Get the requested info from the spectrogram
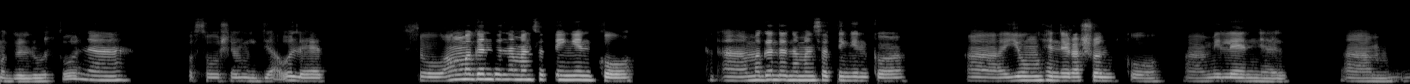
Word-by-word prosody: magluluto 140 -2 -3
na 200 -4 +1 0.6
o - - -15
social 160 0 -7
media 155 -1 -5
ulit. 155 -4 -1 0.7
So, 175 -1 -4
ang 220 +4 +2
maganda 240 0 +6
naman 220 -1 +4
sa 225 - -3 0.2
tingin 205 -2 +5
ko, 160 -1 +1 0.9
ah, 180 0 -1
maganda 210 +1 +3
naman 195 0 +4
sa 195 0 +1
tingin 180 -2 -1
ko, 160 -1 -3 0.6
ah, 165 -2 -3
yung 190 +2 +1
henerasyon 175 -2 +2
ko, 150 -1 -9 0.2
ah, 150 0 -10
millennial, 155 -3 -1 0.6
um, 145 0 -6
170 Hz, 110 wpm, -26 LUFS, 155-195 Hz, 0.9 s, maganda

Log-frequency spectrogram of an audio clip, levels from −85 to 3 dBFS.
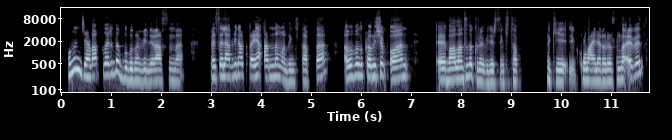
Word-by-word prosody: Bunun 330 +5 +3
cevapları 240 +3 +1
da 240 -10 +1
bulunabilir 175 -2 -2
aslında. 170 -1 -6 0.5
Mesela 225 +2 +2
bir 245 - -2
noktayı 245 -1 +2
anlamadın 210 -7 -1
kitapta 170 - -1 0.3
ama 225 +3 +1
bunu 240 -1 0
konuşup 225 +2 +1
o - - 0
an, 220 +3 +2 0.6
eee, 185 -1 +4
bağlantı 195 +5 +2
da 240 - +3
kurabilirsin 160 -2 -3
kitaptaki, 165 +1 -5
ııı, - - -7
olaylar 170 -1 +1
arasında. 170 +2 0
Evet. 255 +7 +2
195 Hz, 120 wpm, -21 LUFS, 170-230 Hz, 0.6 s, eee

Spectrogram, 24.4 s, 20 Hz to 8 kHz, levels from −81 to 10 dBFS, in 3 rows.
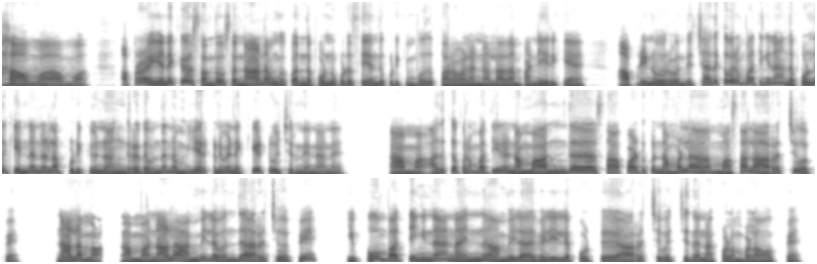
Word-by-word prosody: ஆமா 205 -1 +1
ஆமா. 185 -1 -4 0.4
அப்பறம் 250 0 +2
எனக்கே 245 +5 +1
ஒரு 260 - +1
சந்தோஷம் 215 0 -1
நானும் 225 +5 +4
அவங்க 215 -3 -1 0.2
அந்த 195 0 +1
பொண்ணு 210 +1 0
கூட 215 +1 -1
சேர்ந்து 210 +1 +1
குடிக்கும்போது, 195 +1 -4
"பரவால்ல 185 +2 0
நல்லா 180 +1 -1
தான் 195 +1 -2
பண்ணியிருக்கேன்" 195 -1 -1 0.4
அப்டின்னு 210 +5 +1
ஒரு 190 - -1
வந்துச்சு 185 +4 -5
அதுக்கப்றம் 275 +3 +1
பாத்தீங்கன்னா 260 +1 0
அந்த 225 -3 +2
பொண்ணுக்கு 240 +1 +1
என்னென்னலாம் 250 0 +2
புடிக்குனுங்கறத 205 -4 0
வந்து 235 +5 0
நம்ம 195 -4 -1
ஏற்கனவே 230 +1 -1
நான் 210 +1 -5
கேட்டு 245 0 0
வச்சிருந்தேன் 180 -4 -4
நானு. 175 +2 -5 0.6
ஆமா 185 -1 +1
அதுக்கப்பறம் 240 +4 -1
பாத்தீங்கன்னா 235 +1 +1
நம்ம 215 +2 +3
அந்த 240 +4 +2 0.3
சாப்பாட்டுக்கும் 235 0 +1
நம்மலாம் 235 +1 +2
மசாலா 235 +4 +2
அரைச்சி 225 +4 -2
வைப்பேன். 185 0 -6 0.4
நான்லாம் 220 +1 +3 0.4
ஆமா 195 -1 0
நான்லாம் 225 +2 +3
அம்மில 240 +3 +1
வந்து 215 +3 -1
அரைச்சி 210 +2 -3
வைப்பேன் 250 +8 -3 0.4
இப்போவும் 280 +7 +1
பாத்தீங்கன்னா, 235 0 +2
நான் 215 -2 +2
இன்னும் 230 +3 +2
அம்மில 215 +1 +1 0.2
வெளில 215 +1 +1
போட்டு 200 +1 -4 0.2
அரைச்சி 210 +4 -5
வச்சு 195 +2 -5
தான் 215 0 0
நான் 195 -3 -4
குழம்புலாம் 185 0 -1
வைப்பேன். 195 +4 -6
215 Hz, 155 wpm, -23 LUFS, 195-240 Hz, 0.6 s, நானும்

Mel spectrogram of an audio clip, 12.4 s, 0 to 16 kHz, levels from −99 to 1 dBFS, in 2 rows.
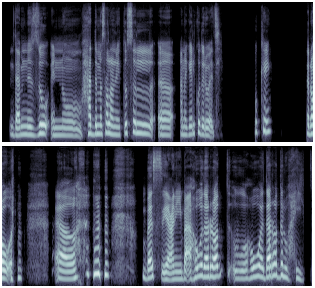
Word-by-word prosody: ده 195 -3 -2
من 210 +1 -4
الذوق 205 +4 0
إنه 185 -3 -7
حد 230 -1 -1
مثلًا 225 -2 -1
يتصل، 240 +2 -2
آآ، 200 -1 -3
أنا 205 -1 -6
جاي 210 +2 -4
لكم 255 +3 -5
دلوقتي. 195 -4 -5 0.7
أوكي. 285 +2 -5 0.7
تنور، 220 -2 +4 0.9
آه 200 -1 +3 1.4
بس 230 0 +2
يعني 185 +1 +2
بقى 210 - +4
هو 240 +5 +1
ده 250 -2 +6
الرد 260 +2 +5 0.2
وهو 215 +6 -1
ده 245 +2 +7
الرد 290 +2 +1
الوحيد. 220 - -4
215 Hz, 120 wpm, -22 LUFS, 195-245 Hz, 1.4 s, ده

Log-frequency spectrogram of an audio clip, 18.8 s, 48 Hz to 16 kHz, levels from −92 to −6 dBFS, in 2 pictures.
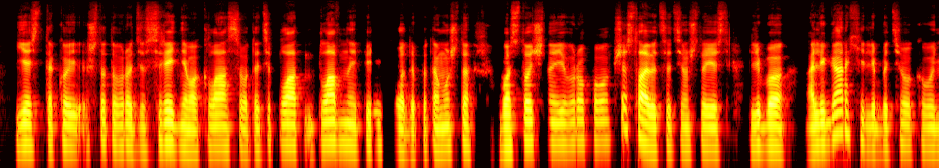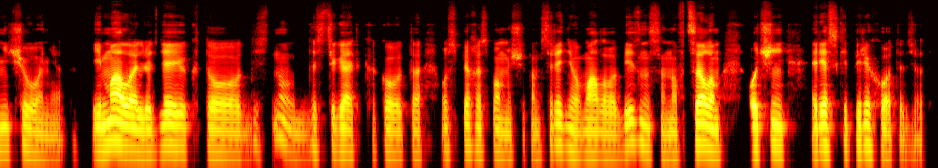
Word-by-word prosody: есть 110 0 +1
такой, 110 -1 -1
что-то 120 -2 -4
вроде 105 -2 -1
среднего 105 -2 +2
класса, 105 0 +1
вот 95 - -5
эти 95 - -4
плат 110 -1 +4
плавные 115 -2 +4
переходы, 110 +1 -4
потому 100 +2 -2
что 105 0 -2 0.2
Восточная 115 +4 +1
Европа 120 +1 -2
вообще 125 +10 -3
славится 100 - +5
тем, 105 +1 -6
что 105 +1 -4
есть 100 -1 0 0.2
либо 105 -1 +3
олигархи, 125 - +3
либо 105 -2 -3
те, 110 - -8
у 110 - -2
кого 105 -1 -5
ничего 100 -3 -4
нет. 75 0 -13 0.3
И 105 - -1
мало 110 -3 +8
людей, 100 +4 +2
кто 90 -4 -3
дос - - -19
ну, - - -8
достигает 90 +3 -3
какого-то 85 -3 -6 0.2
успеха - - -5
с - - -12
помощью, 85 -4 -6
там, 80 +1 -10
среднего 100 -1 -3
и - - -15
малого 85 -2 0
бизнеса, 110 -1 -5
но 80 0 -6
в - - -19
целом 105 -5 +5 0.3
очень 105 0 +2 0.2
резкий 110 +1 +1
переход 110 -1 -3
идет. - - -13
105 Hz, 165 wpm, -27 LUFS, 95-110 Hz, 0.3 s, мало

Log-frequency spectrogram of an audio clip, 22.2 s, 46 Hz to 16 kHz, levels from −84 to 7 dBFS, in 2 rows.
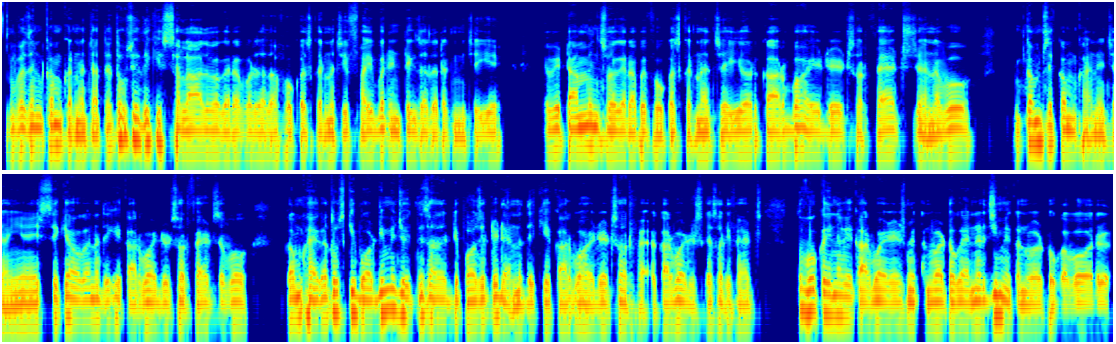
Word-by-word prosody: वज़न 100 +2 +3
कम 110 +1 +4
करना 80 0 +2
चाहता 75 - -2
है, - - -1
तो 145 - +4
उसे 140 -1 +3
देखिए 125 0 +1
सलाद 90 -5 +1
वगैरह 85 -1 -1
पर 85 0 -3
ज़्यादा 85 -2 -1
फोकस - - -3
करना 80 0 +1
चाहिए, 85 +1 -4
फाइबर 90 +3 0
इंटेक 85 -1 -1
ज़्यादा - - -1
रखनी 75 -1 -3
चाहिए। 85 +5 -3 0.5
अ, - - -1
विटामिन्स 100 +2 +3
वगैरह 90 -2 +2
पे 85 - 0
फोकस 80 - -1
करना 85 +1 +1
चाहिए 85 +1 -1
और - - -3
कार्बोहाइड्रेट्स 90 -1 0
और - - -3
फैट्स 90 0 -3
जो 90 - +1
हैं 80 - +2
ना 80 +1 +2
वो 100 -1 +2 0.5
कम 125 0 +5
से 115 -2 0
कम 95 -2 +2
खाने 80 -3 -1
चाहिए। 80 +3 +1
इससे 105 +3 -4
क्या 115 - +1
होगा 100 -1 0
ना 105 +1 +1
देखिए 105 +2 -2
कार्बोहाइड्रेट्स 90 0 -1
और - - 0
फैट्स 90 0 -3
जब 90 - -4
वो 95 -2 -1 0.4
कम 105 +2 +3
खाएगा, 105 -2 +2
तो 130 - +4
उसकी 130 +1 +2
बॉडी 105 0 +3
में 145 +2 +3
जो 130 - +4
इतने 115 0 -1
सारे 105 -2 0
डिपॉज़िटेड 105 +4 0
हैं 95 - 0
ना, 85 - +2
देखिए 90 +1 -3
कार्बोहाइड्रेट्स 85 0 -1
और - - -1
फै - - -4 0.2
कार्बोहाइड्रेट्स 90 -2 -1
क्या 90 - -3
सॉरी - - -3
फैट्स, 85 -1 -6 0.3
तो 145 - -1
वो 135 +1 +5
कहीं 125 -3 +2
ना 120 - +2
कहीं 115 -1 -1
कार्बोहाइड्रेट्स 95 -1 +1
में 95 - +3
कन्वर्ट 95 +1 +1
होगा, 95 +1 +2
एनर्जी 95 +5 +2
में 105 -6 +3
कन्वर्ट 85 -1 -1
होगा 80 - -1
वो 95 0 +3
और 90 0 -1
90 Hz, 230 wpm, -21 LUFS, 85-105 Hz, 0.5 s, कम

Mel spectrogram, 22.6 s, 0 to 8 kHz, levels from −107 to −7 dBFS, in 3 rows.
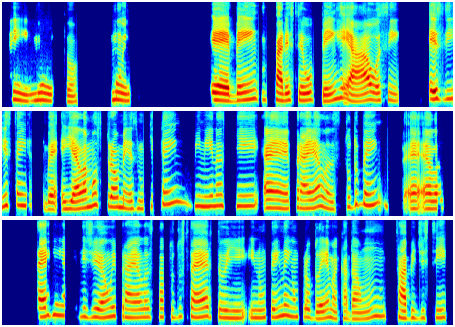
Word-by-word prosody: Sim, 200 -5 0
muito. 190 -5 -2 0.6
Muito. 210 -3 +1 1.4
É, 200 -3 +10
bem 210 +7 +3 0.3
pareceu 200 0 +4
bem 180 +4 +2
real 205 -4 +4
assim. 200 -2 -5 0.5
Existem 255 +7 +3 0.3
ué 200 -1 +1
e 210 +2 -2
ela 220 +3 +5
mostrou 275 -2 0
mesmo 220 -3 -4
que 290 - -10
tem 355 +3 -2 0.3
meninas 295 +1 -1 0.2
que, 295 +2 -3
eh, 235 -2 +4
para 230 -3 0
elas 230 -4 -1
tudo 270 +6 -7
bem, 330 0 0 0.4
e - - -8
elas 215 0 +1 0.9
seguem 280 +4 +3
a 280 - -3 0.2
religião 235 -1 -2
e 265 - -1
para 235 -3 -3
elas 225 +1 -2
está 240 - -5
tudo 230 0 -13 0.2
certo, 235 -1 0
e 205 -1 -4
e 215 - -7
não 215 0 -4
tem 230 +1 -3
nenhum 270 -3 -3
problema, 205 -2 -3
cada 185 -2 -5
um 240 +9 -6 0.2
sabe 210 -1 0
de 205 +2 -12
si. 215 +1 -6
225 Hz, 120 wpm, -22 LUFS, 205-255 Hz, 1.4 s, É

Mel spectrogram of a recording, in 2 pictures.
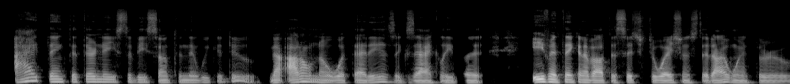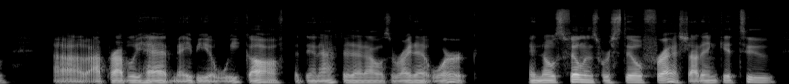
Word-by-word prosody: I 150 +10 +2
think 125 -1 0
that 115 0 -4
there 125 0 +2
needs 115 -2 -1
to 110 - -5
be 105 +1 -3
something 95 -2 -4
that 95 -1 -2
we 105 - -6
could - - -11
do. - - -5
Now - - +2
I - - +6
don't 130 0 +2
know 95 -2 0
what 95 0 -1
that 90 0 +1
is 110 +1 -3
exactly, 85 0 -2
but 85 -1 -1 0.5
even 120 -1 +7
thinking 105 -2 +3
about 95 -1 +3
the - - -3
situations 90 -1 -1
that 85 - -2
I 90 +4 +4
went 85 -5 -3
through, 80 -1 -5 0.5
uh, 70 -2 -2
I - - +1
probably 85 +1 +2
had 80 -1 +2
maybe 80 +2 -2
a 75 - -2
week 75 +8 -6
off, - - +3
but - - -11
then 80 -1 -3
after 90 +2 -2
that, 85 -1 0
I 85 0 0
was 80 -2 -4
right 85 +2 0
at 85 -4 -1
work. - - -2 0.5
And 90 -1 +2
those 95 +1 +2
feelings 105 -4 +5
were 90 - -2
still 100 +3 +1
fresh. - - +2
I - - +3
didn't 90 +1 -1
get 95 -4 -2
to 100 -3 -3
90 Hz, 215 wpm, -25 LUFS, 85-105 Hz, 0.5 s, even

